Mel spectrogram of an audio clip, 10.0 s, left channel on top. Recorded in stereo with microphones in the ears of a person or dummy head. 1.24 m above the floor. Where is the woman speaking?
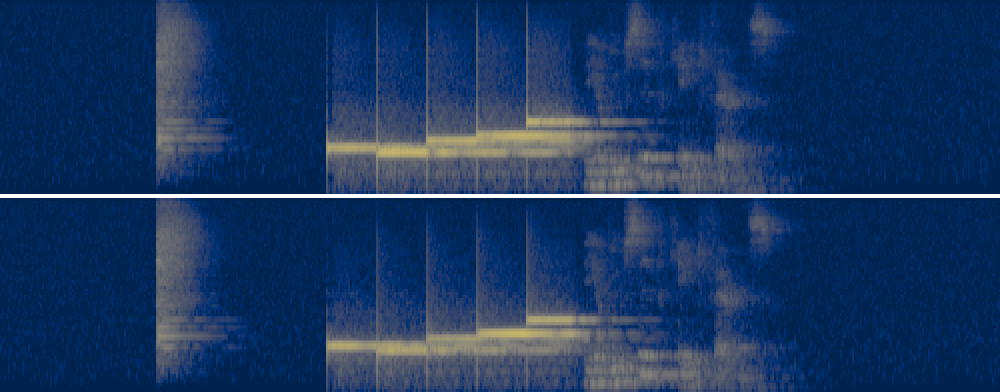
35° right (ahead or behind), 4.5 m.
